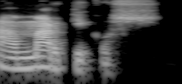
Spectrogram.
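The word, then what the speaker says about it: hamárticos: que se llama mandatos amárticos se escribe con h a márticos y la palabra a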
